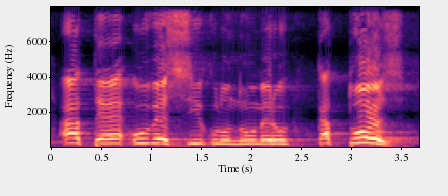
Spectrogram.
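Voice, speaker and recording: A man's voice amid noticeable background noise. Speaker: pastor. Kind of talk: sermon. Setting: church.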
